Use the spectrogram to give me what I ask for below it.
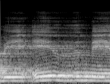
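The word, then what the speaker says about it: بإذن: Bapak kalau mengucapkan zal kayak gimana coba? Biizni coba. Biizni. Nah, jangan biiz. Bi'id, nggak ada nafas yang keluar. Coba. Bi'id. Ah, yuk. Coba ulang. Bi'izni rabb. Bi'izni rabbihim min kulli amr. Zal bukan dal.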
